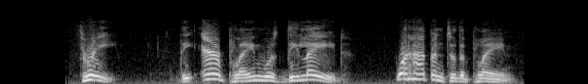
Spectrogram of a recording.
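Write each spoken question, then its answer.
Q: What happened to the plane?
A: It was delayed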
